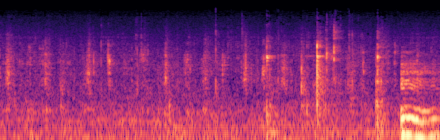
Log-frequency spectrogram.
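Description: Close-up chewing of cheesy pizza: irregular wet mouth clicks and smacks, a few sharper ones a little past the middle, and a brief vocal sound near the end.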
